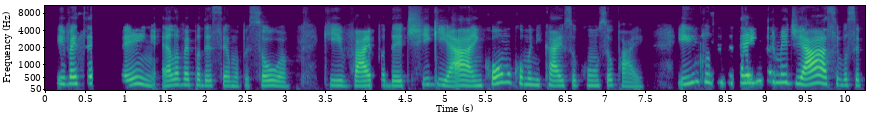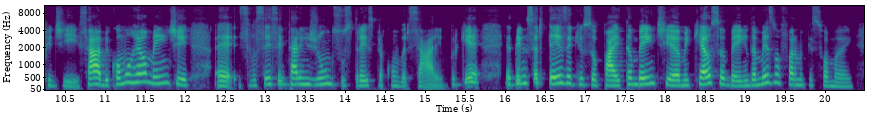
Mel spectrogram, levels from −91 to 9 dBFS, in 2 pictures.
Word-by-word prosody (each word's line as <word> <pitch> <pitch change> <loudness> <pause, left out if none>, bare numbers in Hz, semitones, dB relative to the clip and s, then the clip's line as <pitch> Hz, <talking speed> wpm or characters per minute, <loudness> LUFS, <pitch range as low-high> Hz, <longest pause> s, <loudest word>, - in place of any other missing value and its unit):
E 255 - -2
vai 265 +1 +4
ser 270 +1 -1 0.4
bem, 220 0 -2
ela 205 +4 0
vai 220 0 -2
poder 205 -2 -5
ser 185 -1 -6
uma 175 -1 -9
pessoa 190 -1 -4 0.4
que 200 -1 -5
vai 185 +1 +3
poder 190 -2 -4
te 230 +5 -6
guiar, 200 -3 +4
em 195 - -3
como 295 +10 +2
comunicar 215 -6 -1
isso 195 0 -10
com 195 0 -8
o - - -8
seu 205 +1 -7
pai, 85 - -10 0.4
e 250 - -1
inclusive 320 -3 -6
até 295 +1 +2
intermediar, 300 -6 +5
se 240 - -11
você 215 -1 -7
pedir, 180 - -10
sabe, 235 -3 +7
como 255 +9 -1
realmente, 290 -8 0 0.3
eh, 185 0 +1
se 195 +2 -16
vocês 240 +5 -5
sentarem 245 0 0
juntos 240 +1 -5
os - - -13
3 195 0 -3
pra - - -14
conversarem, 185 -2 -7
porque 220 -8 -1 0.3
eu - - -5
tenho 140 +1 0
certeza 260 - +1
que 240 - -10
o - - -14
seu 220 -2 -4
pai 195 -1 +5
também 245 +4 +2
te 265 -4 -4
ama 200 -1 +4
e - - -7
quer 245 +4 +6
o - - +4
seu 255 -3 -2
bem 190 -2 -3
da 210 - 0
mesma 295 +7 -2
forma 225 -6 -3
que 205 -1 -16
a - - -18
sua 185 -1 -8
mãe, 160 -3 -11
215 Hz, 190 wpm, -24 LUFS, 195-260 Hz, 0.4 s, sabe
